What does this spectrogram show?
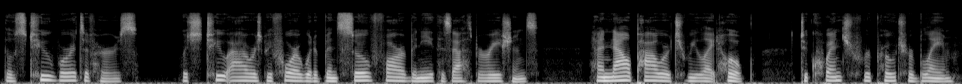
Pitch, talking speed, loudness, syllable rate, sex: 160 Hz, 180 wpm, -18 LUFS, 4.8 syllables/s, female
